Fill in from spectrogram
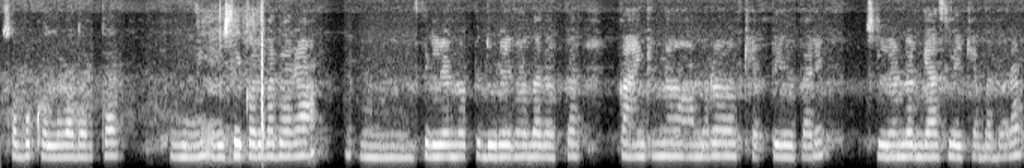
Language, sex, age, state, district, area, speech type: Odia, female, 18-30, Odisha, Ganjam, urban, spontaneous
